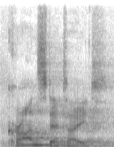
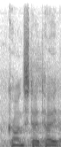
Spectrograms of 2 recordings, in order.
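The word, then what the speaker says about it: cronstedtite: Kronstadtite. Kronstadtite, can I have all the information, please? Kronstadtite is a mineral consisting of a black hydrous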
